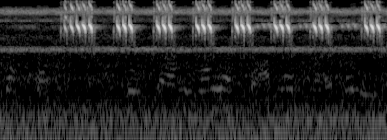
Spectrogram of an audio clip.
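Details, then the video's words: Crickets calling at night in a binaural nighttime ambience: high, bright chirps in quick three-pulse bursts, repeated about every third of a second, over steady thin insect tones. "Cricket Conversations | Binaural Nighttime Ambience"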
